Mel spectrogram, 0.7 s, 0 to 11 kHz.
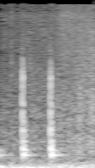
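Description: A large gourd growing in a field is tapped twice, each tap giving a short, low, hollow knock around 260 Hz that dies away quickly. The dull, firm knocks mark the gourd as solid and well ripened.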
